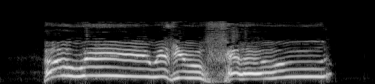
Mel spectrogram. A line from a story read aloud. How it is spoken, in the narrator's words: he shouted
